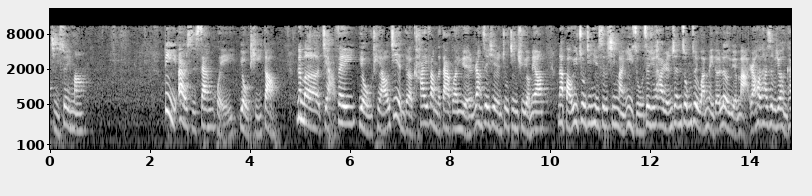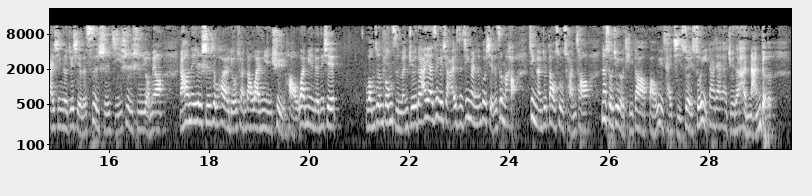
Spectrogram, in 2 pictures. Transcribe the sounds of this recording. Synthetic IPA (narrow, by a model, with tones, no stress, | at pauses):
t͡ɕi˨˩swe˥˩ɪmɐ˩ | t̪i˥˧ə˥˩ʂɻ̩˧˥sa˥nxwe˧˥ɪjo˨˩ʊt̪ʰi˧˥t̪ɑ˥˩ʊ | na˥˩mə˨˩t͡ɕja̰˨˩fe˥ɪjo˨˩ʊt̪ʰjɑ˧˥ʊt͡ɕjɛ˥˩nd̪ə˩kʰa˥ɪfɑ˥˩ŋd̪ə˩t̪a˥˩kwa˥nɥɛ˧˥nɻɑ˥˧ŋʈ͡ʂɤ˥˧˩ɕ̬jɛ˥ɻə˧˥nʈ͡ʂu˥˧t͡ɕi˥˧nt͡ɕʰy˥˩o˨˩me˧˥ɪjo˨˩ʊ | na˥˩pɑ˨˩ʊy˥˧ʈ͡ʂu˥˧t͡ɕi˥˧nt͡ɕʰy˥˧ʂɻ̩˥˩bɕi˥nma˨˩ni˥˩t͡su˧˥ʈ͡ʂɤ˥˧t͡ɕʰy˥˩ʂt̪ʰa˥ɻə˧˥nʂɤ˥ŋʈ͡ʂʊ˥ŋt͡swe˥˩ɪwa˧˥nme˨˩d̪ə˨lɤ˥˩ɥɛ˧˥nbɐ̰˨ɻʔa̰˧˥nxo˥˩ʊa˥ʂ̬ɻ̩˥˩bu˩jo˥˩ʊxə˨˩ŋkʰa˥ɪɕi˥nd̪ə˨t͡ɕjo˥˩ʊɕjɛ˨˩lə˦sɹ̩˥˩ʂɻ̩˧˥t͡ɕi˧˥ʂɻ̩˥˩ʂɻ̩˥jo˨˩ʊme˧˥ɪjo˨˩ʊ | ɻa˧˥nxo˥˧ʊna˥˩ɕ̬jɛ˦˥ʂɻ̩˥ʂɻ̩˥˩bxʊa˧˥ljo˧˥ʊʈ͡ʂʰwa˧˥nt̪ɑ˥˧wa˥˧ɪmjɛ˥˧nt͡ɕʰy˥˩xɑ˥˩wa˥˧ɪmjɛ˥˩nd̪ə˩na˥˩ɕ̬jɛ˥ | wɑ˧˥ŋʈ͡ʂʰə˥ŋkʊ˥ŋt͡sɹ̩˨˩mə˧˦nt͡ɕɥɛ˧˥d̪ə˧a˥ɪja˨˩ʈ͡ʂɤ˥˩ɡə˩ɕjɑ˨ʊxa˧˥ɪd͡zɹ̩˨t͡ɕi˥˩ŋɻa˧˥n˧ŋko˥˩ʊɕjɛ˨˩d̪ə˦ʈ͡ʂɤ˥˩mə˩xɑ˨˩ʊ | t͡ɕi˥˩ŋɻa˧˥nt͡ɕjo˥˧ʊt̪ɑ˥˧ʊsu˥˩ʈ͡ʂʰwa˧˥nt͡sʰɑ˥ʊna˥˩ʂɻ̩˧˥o˥˧˩jo˥˩jo˨˩t̪ʰi˧˥t̪ɑ˥˩ʊpɑ˨˩ʊy˥˩t͡sʰa˧˥ɪt͡ɕi˨˩swe˥˩ɪswɔ˧˥i˨˩t̪a˥˩t͡ɕja˥t͡sʰa˧˥ɪt͡ɕɥɛ˧˥d̪ə˧xə˨˩nna̰˧˥nt̪ɤ˧˥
